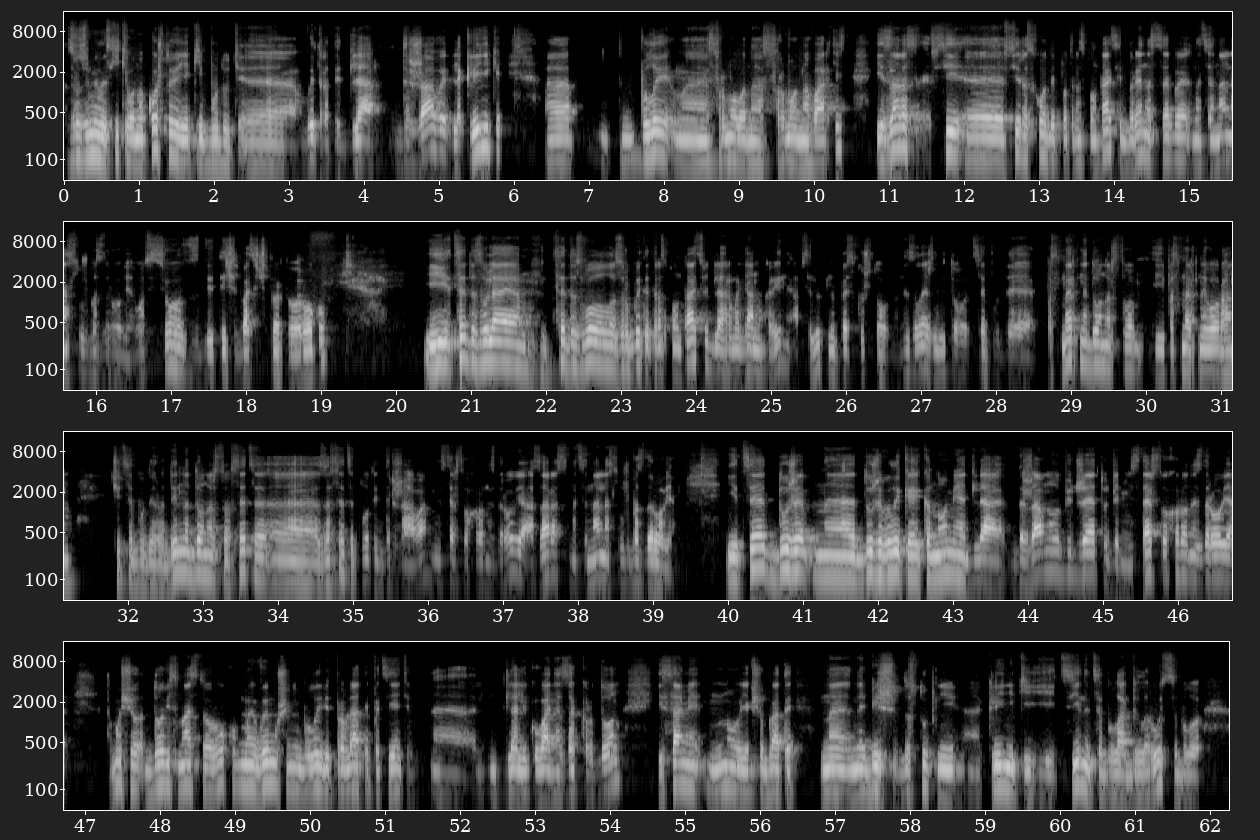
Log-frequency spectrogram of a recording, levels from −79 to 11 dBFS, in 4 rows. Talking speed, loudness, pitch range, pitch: 120 wpm, -18 LUFS, 100-130 Hz, 110 Hz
